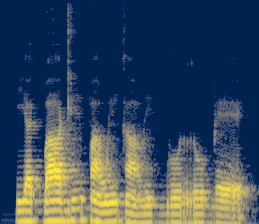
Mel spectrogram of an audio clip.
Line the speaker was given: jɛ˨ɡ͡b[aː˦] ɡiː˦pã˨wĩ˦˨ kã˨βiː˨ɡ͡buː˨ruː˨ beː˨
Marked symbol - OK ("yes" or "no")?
yes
